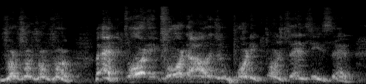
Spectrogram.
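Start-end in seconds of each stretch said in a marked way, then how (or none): 0.1-0.8 high, loud yappy barks; rapid string of high barks; dog barking. Acted. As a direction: bark like a little dog reading lips. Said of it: "Rover, how much?".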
